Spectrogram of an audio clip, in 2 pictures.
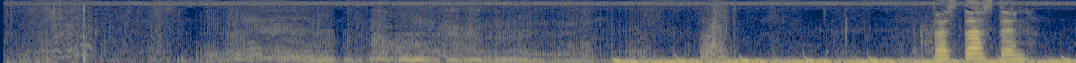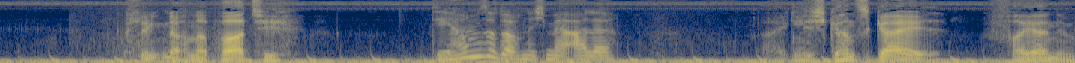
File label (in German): Hörspiel; Nur Gummistiefel Sind Erlaubt; Nico; Eva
